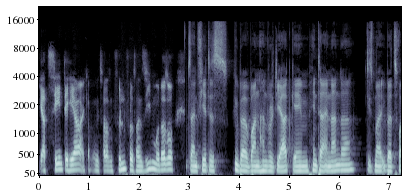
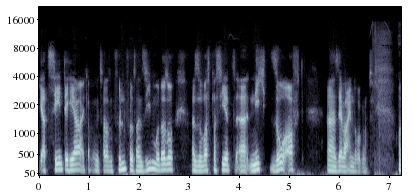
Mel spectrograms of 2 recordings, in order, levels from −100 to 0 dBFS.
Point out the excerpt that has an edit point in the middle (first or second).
first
